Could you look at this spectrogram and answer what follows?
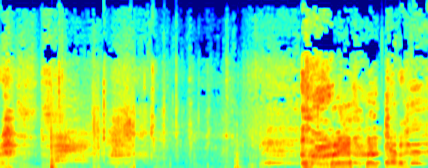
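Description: A man coughing and clearing his throat, with a louder drawn-out vocal noise about four seconds in, as the heat of Carolina Reaper hot sauce catches his throat.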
